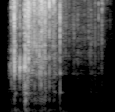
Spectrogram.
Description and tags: Crunching and squishing a crackly thing. In this case, an egg-shell, but it could be anything you might imagine it being. See the pack description for general background.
